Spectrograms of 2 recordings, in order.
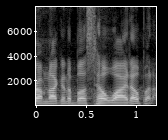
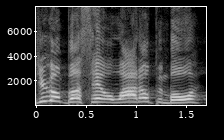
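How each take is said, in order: First: Said in the usual way. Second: Shouted, much higher and louder; angry street preacher. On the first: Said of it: "I said". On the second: Retold or imitated. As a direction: yell it at him with a finger in his face. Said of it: "And he said".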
